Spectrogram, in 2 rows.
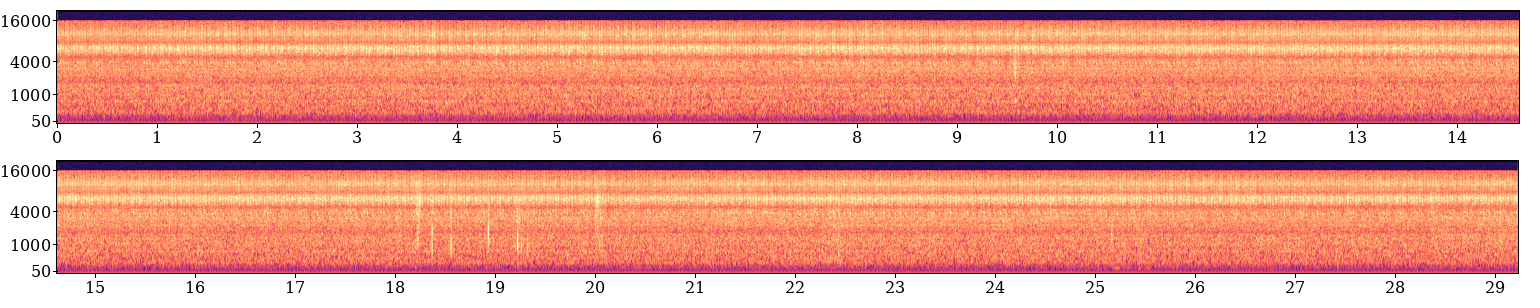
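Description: A Saturn Vue's 3.5-litre V6 idling steadily with the hood open, running so the transmission fluid can be checked. A few light clicks of hands and tools in the engine bay come about two-thirds of the way through.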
